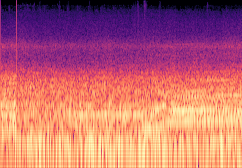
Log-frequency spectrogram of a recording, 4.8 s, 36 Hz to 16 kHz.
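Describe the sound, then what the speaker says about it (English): A 2002 BMW 325i E46 with its M54 straight-six engine drones loudly from inside the moving car, a steady low engine note that climbs slightly in pitch as it pulls, with no talking over it. "And that engine note, that M54 is such a brilliant engine."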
